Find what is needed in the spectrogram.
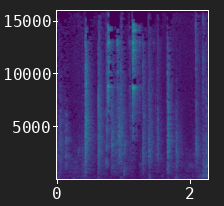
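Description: Siberian husky's claws clicking on a hardwood floor as he moves about: a run of light, irregular clicks, several a second.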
